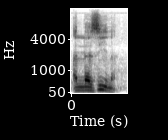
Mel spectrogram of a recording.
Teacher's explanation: huruf zal terganti menjadi huruf zai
